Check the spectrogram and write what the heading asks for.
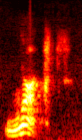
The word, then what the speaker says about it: worked: E quando tem uma sílaba, muitas vezes é worked, né? Worked. He worked hard. I worked, né? T de tatu.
